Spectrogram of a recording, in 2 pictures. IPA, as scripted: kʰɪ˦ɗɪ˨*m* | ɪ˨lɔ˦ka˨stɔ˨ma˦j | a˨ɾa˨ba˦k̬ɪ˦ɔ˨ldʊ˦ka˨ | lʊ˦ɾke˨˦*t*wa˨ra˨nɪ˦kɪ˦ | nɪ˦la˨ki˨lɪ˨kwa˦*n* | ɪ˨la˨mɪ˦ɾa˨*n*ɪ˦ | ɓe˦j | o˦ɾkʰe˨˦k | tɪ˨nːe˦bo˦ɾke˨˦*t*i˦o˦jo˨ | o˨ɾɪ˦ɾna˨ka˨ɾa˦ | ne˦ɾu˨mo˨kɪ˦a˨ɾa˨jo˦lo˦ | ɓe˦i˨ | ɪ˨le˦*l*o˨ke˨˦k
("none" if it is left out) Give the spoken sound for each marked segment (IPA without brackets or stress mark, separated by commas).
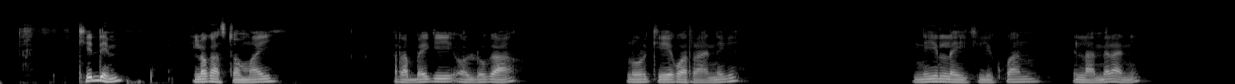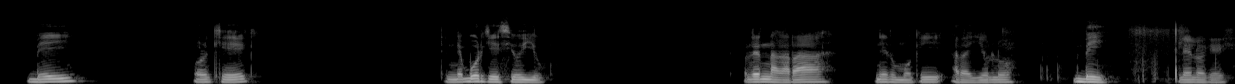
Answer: m, k, n, n, s, l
